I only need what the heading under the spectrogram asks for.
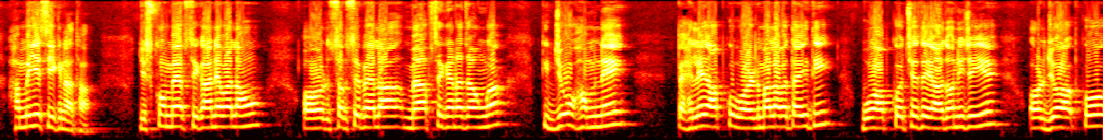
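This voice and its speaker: A man teaching a video lesson, explaining patiently and repeating himself, spelling names out letter by letter. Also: sits high.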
